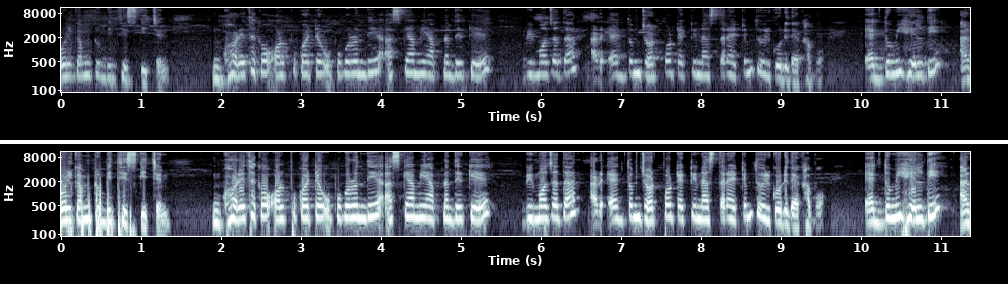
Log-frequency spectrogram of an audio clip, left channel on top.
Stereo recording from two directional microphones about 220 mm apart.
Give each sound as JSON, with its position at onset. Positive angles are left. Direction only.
{"t": 0.0, "sound": "speech", "side_deg": -45}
